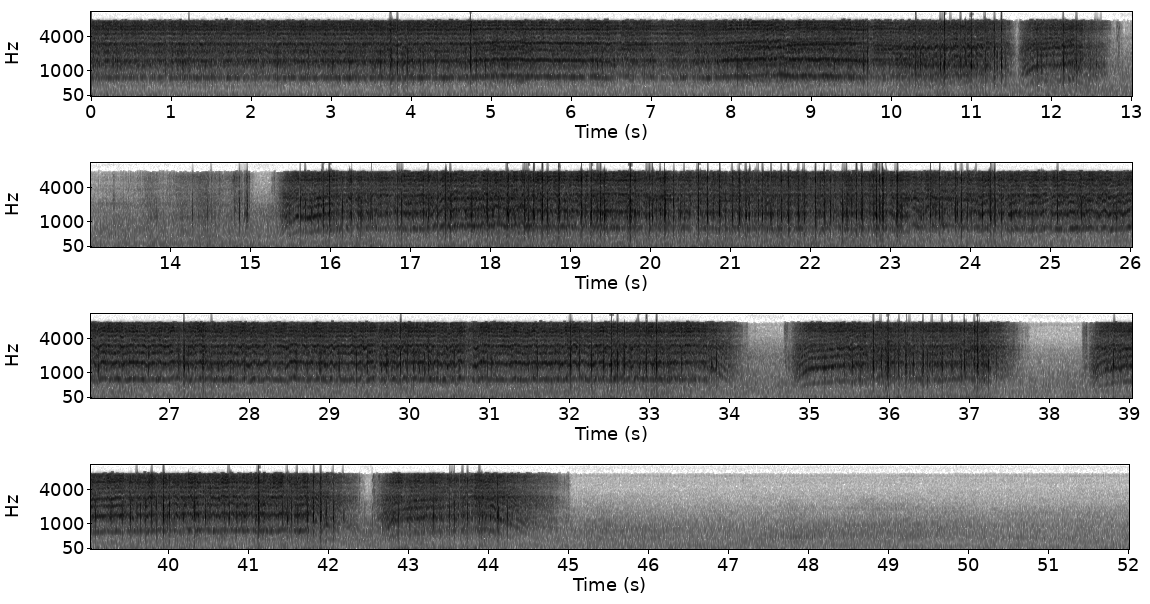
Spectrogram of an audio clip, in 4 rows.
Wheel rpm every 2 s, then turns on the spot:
200, 200, 200, 200, 200, 150, 40, 50, 190, 190, 200, 200, 200, 200, 200, 200, 170, 100, 140, 110, 170, 100, 10, 0, 0, 0.
12-14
